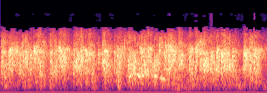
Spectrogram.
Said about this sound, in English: Yeah, well, all the self-absorbed people, please applaud.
